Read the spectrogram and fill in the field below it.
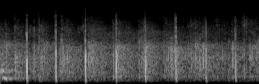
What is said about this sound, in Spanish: Y yo les voy a pedir aquí un aplauso para Mariana.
